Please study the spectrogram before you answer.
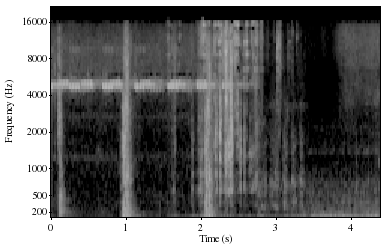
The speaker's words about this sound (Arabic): وهكذا انطلقت السيارة من جديد حاملة الشقراء التي تعطلت سيارتها في الواحدة صباحا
